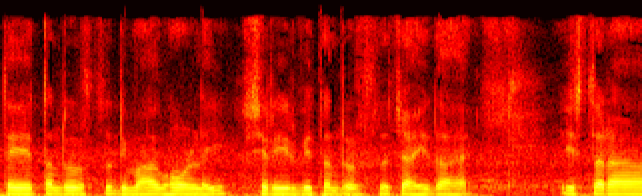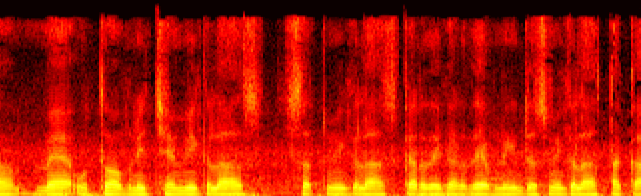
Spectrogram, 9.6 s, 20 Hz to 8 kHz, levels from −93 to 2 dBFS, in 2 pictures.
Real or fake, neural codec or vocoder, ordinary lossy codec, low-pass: real; none; AAC, 32 kbps; 7.2 kHz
